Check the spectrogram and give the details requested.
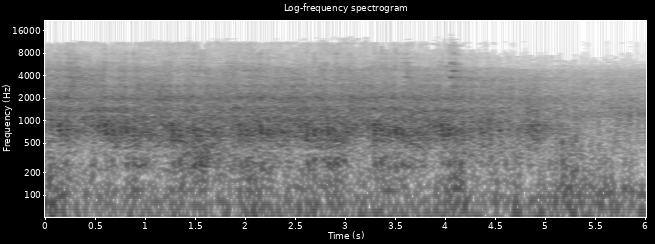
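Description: Kintetsu 80000 series Hinotori electric limited express running past close by on the nearest track: a loud, steady rush of wheel and rolling noise that dies away near the end.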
